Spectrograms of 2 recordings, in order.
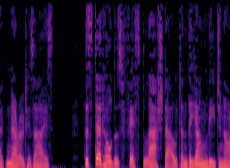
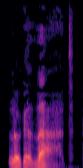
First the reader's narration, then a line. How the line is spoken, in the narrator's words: the unshaven one drawled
